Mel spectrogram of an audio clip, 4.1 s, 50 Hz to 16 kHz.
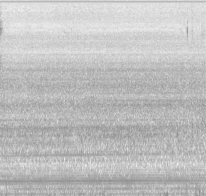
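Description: A 2010 carbureted Honda CBR motorcycle rides at dusk on an Indonesian touring trip, giving a steady, close engine drone with road and wind roar throughout, no speech.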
